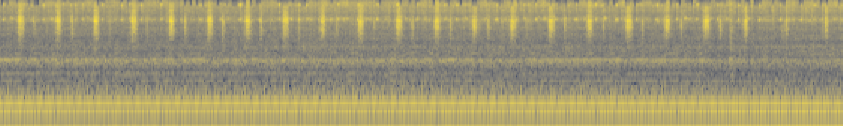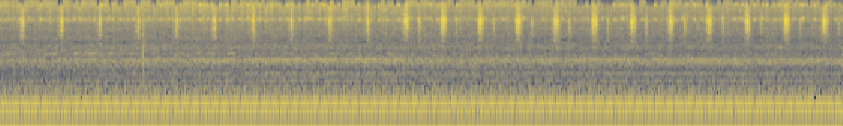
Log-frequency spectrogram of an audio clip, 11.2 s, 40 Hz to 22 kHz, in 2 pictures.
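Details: Cold idle on a 2021 Dodge Durango Hellcat: fast, steady ticking chatter over the engine from worn bearings in the lower serpentine (accessory) belt tensioner; replacing the tensioner corrected the noise.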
